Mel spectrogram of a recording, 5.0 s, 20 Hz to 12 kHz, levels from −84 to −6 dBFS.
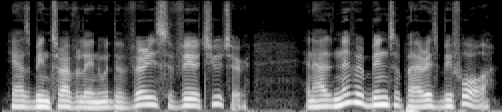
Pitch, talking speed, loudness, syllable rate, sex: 145 Hz, 190 wpm, -16 LUFS, 6.0 syllables/s, male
